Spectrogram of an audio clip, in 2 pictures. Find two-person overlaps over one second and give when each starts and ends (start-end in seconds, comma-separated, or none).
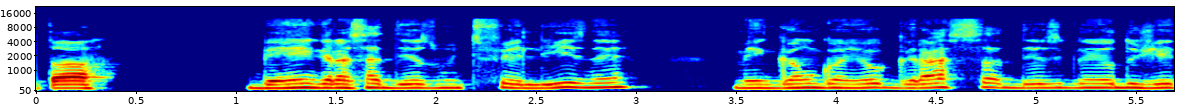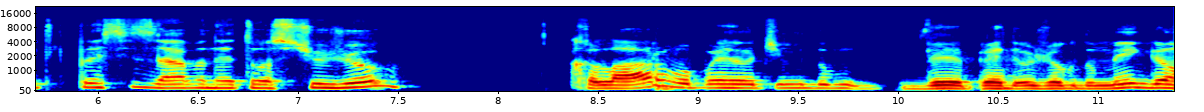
none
